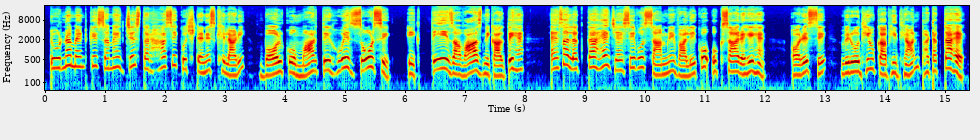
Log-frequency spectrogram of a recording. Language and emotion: Hindi, disgusted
